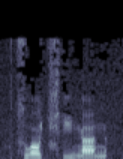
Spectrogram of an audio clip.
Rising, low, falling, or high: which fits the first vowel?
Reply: falling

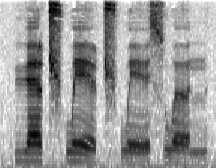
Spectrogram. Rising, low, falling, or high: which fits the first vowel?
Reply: high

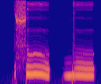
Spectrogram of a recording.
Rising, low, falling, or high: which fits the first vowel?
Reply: falling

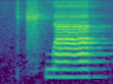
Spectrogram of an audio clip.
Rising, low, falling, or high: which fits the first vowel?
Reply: high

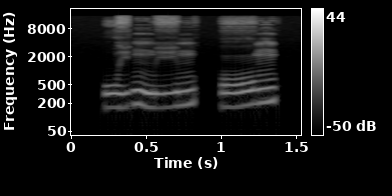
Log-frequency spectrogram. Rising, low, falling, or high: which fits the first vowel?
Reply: rising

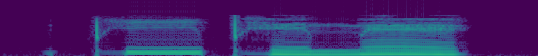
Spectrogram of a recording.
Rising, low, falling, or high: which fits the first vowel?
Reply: high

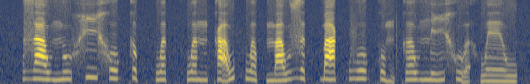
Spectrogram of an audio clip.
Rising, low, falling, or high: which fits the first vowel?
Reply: low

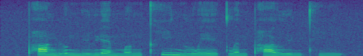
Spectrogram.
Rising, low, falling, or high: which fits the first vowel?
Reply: falling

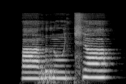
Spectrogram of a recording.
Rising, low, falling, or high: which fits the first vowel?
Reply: low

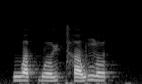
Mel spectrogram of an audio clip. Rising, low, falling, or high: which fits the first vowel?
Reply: low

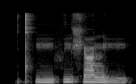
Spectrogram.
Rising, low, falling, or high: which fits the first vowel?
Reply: low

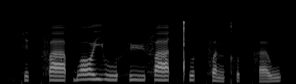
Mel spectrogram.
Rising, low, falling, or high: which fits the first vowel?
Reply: low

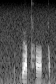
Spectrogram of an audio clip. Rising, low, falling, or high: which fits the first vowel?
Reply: low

